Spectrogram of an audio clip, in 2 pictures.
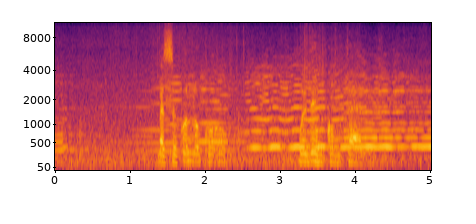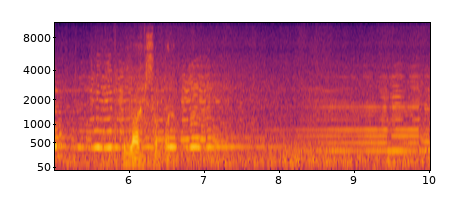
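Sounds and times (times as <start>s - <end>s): low boat rumble: 0.0s - 10.0s
soft string music: 0.0s - 10.0s.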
